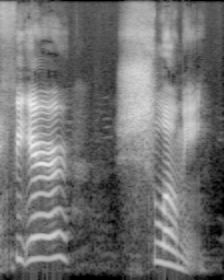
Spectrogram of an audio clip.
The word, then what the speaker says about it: Ophir Shlomi: Ophir Shlomi. – Okay. – Ophir Shlomi. Sounds... rhymes with blow me.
